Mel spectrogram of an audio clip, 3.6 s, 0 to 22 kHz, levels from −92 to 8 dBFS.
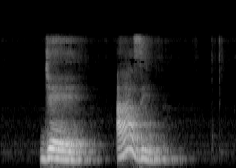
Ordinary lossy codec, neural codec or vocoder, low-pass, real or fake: MP3, 96 kbps; none; 9.9 kHz; real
